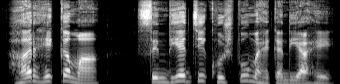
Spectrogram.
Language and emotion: Sindhi, neutral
